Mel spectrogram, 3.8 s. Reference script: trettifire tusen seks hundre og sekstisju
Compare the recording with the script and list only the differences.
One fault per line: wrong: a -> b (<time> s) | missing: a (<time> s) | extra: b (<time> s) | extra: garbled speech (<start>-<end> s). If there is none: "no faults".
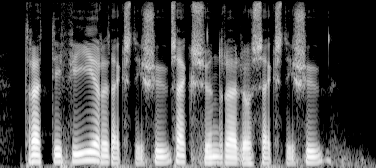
wrong: tusen -> sekstisju (1.1 s)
